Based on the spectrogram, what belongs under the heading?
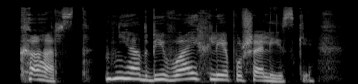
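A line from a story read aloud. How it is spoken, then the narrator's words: Slightly forced laugh. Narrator (Russian): Чуть натянуто рассмеялась я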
